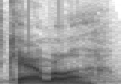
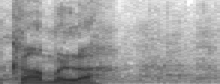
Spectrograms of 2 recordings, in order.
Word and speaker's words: Kamala: first name that we have, but fortunately it's pronounced different. It's Kamala. As opposed to Kamala.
